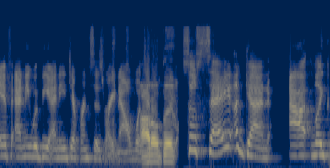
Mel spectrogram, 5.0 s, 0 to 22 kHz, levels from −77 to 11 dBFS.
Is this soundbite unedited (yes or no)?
no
